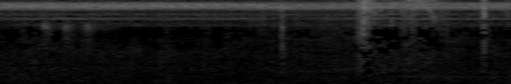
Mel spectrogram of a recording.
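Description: Faint, steady, high-pitched drone of insects by the pond, with a brief swish about three and a half seconds in and a sharp click near the end.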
